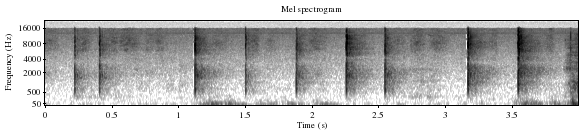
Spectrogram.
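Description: Chalk striking a blackboard while a word is written: about a dozen faint, sharp clicks at an uneven pace.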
